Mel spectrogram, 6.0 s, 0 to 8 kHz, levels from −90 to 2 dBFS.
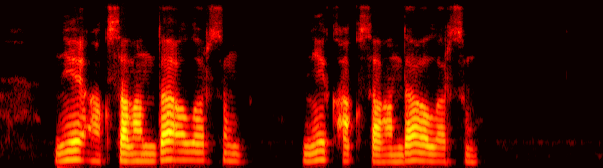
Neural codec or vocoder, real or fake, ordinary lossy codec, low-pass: codec, 16 kHz, 8 kbps, FreqCodec, larger model; fake; Opus, 24 kbps; 7.2 kHz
